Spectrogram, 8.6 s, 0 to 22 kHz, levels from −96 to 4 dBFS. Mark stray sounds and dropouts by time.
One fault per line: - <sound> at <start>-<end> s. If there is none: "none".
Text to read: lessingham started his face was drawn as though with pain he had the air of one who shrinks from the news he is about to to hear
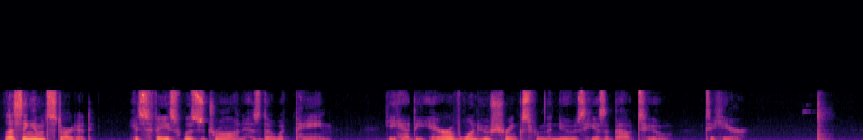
- thud at 8.0-8.4 s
